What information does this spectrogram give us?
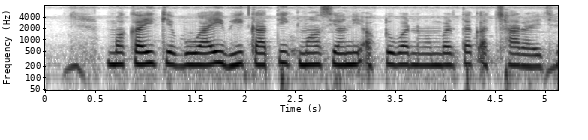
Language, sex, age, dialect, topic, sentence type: Maithili, female, 18-24, Angika, agriculture, question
